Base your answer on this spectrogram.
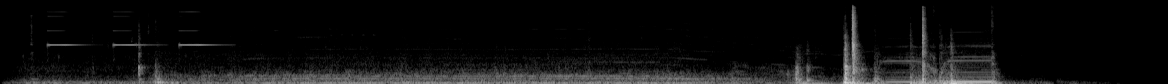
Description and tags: closing tailgate
sound of automatic minivan tailgate closing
